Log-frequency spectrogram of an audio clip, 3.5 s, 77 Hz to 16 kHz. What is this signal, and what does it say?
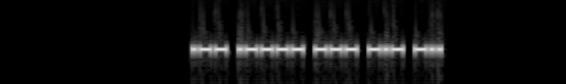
Morse code, heard as a keyed tone, about 47 wpm, 700 Hz. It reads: W1OKD
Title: USA Call Signs - 5 Characters - 4x Character Spacing - 50wpm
